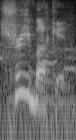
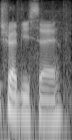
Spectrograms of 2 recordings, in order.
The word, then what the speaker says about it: trebuchet: Did you pronounce that as trebuchet? Yeah, it's trebuchet. Yeah. I thought it was tree bucket. Tree bucket. It's definitely trebuchet.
